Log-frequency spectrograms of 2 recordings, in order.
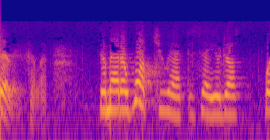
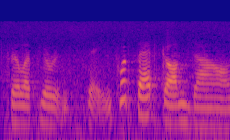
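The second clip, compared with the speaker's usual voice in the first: much softer, lower, slow, shaken; frightened plea; 8 semitones lower, 13 dB quieter than usual. Acted. Wife facing her husband's gun, softly frightened. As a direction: breathe it out in fear.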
